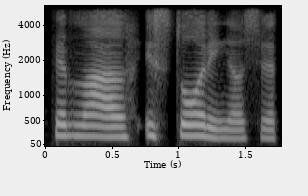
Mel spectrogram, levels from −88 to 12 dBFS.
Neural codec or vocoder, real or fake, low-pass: codec, 16 kHz, 0.5 kbps, FunCodec, trained on Chinese and English, 25 frames a second; fake; 5.4 kHz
